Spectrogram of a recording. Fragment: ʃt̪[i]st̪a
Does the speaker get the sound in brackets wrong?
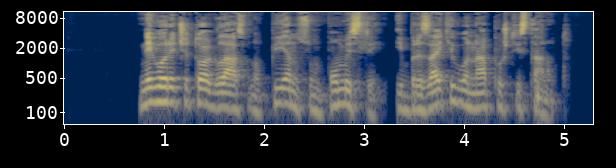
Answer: no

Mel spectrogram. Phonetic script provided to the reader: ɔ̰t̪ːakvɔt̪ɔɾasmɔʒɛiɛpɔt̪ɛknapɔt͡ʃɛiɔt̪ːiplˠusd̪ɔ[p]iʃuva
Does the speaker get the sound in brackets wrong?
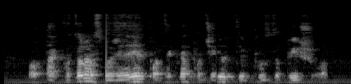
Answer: no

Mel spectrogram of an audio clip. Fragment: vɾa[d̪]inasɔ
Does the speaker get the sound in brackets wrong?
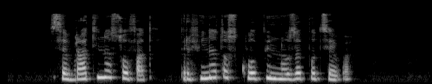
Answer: yes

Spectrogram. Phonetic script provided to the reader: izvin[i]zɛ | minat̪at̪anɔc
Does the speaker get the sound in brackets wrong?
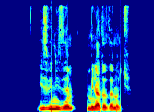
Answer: no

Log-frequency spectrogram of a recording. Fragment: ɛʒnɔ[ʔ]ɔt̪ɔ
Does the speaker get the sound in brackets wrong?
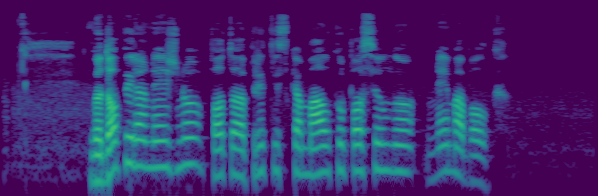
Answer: yes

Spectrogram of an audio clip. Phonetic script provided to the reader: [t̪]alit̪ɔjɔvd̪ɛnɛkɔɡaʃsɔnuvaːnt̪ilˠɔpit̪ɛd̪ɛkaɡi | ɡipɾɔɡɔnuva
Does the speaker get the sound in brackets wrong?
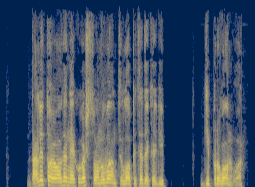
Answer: yes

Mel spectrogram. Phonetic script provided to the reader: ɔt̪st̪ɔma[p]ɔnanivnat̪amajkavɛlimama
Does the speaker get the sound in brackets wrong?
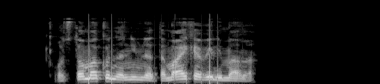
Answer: yes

